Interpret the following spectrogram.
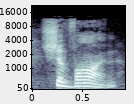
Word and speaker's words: Siobhan: there you go it's s-i-o-b-h-a-n Siobhan with a v I I had known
